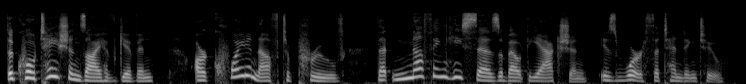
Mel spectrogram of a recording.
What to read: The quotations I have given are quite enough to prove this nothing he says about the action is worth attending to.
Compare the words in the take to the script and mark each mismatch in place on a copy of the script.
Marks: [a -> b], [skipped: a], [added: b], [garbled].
The quotations I have given are quite enough to prove [this -> that] nothing he says about the action is worth attending to.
